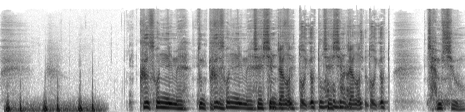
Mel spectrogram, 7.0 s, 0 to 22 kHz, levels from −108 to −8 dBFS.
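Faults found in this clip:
Speech repeats itself about a second late, 2.99–5.83 s, dry and somewhat quieter, abrupt on and off. Doubled audio track: likely second capture via slower path.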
